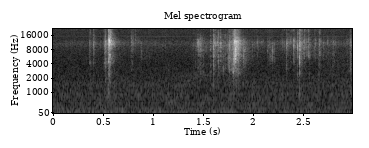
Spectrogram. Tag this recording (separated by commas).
Crack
